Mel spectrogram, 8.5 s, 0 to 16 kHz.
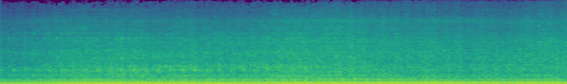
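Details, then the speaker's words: Corvette V8 after tune-up, fuel lines replaced and now running from its clean tank, starting to warm up: deep, even burble at steady idle with no stumbles or misses; normal idle. "Vital and smooth. It ain't missing no more. Sounds pretty nice."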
